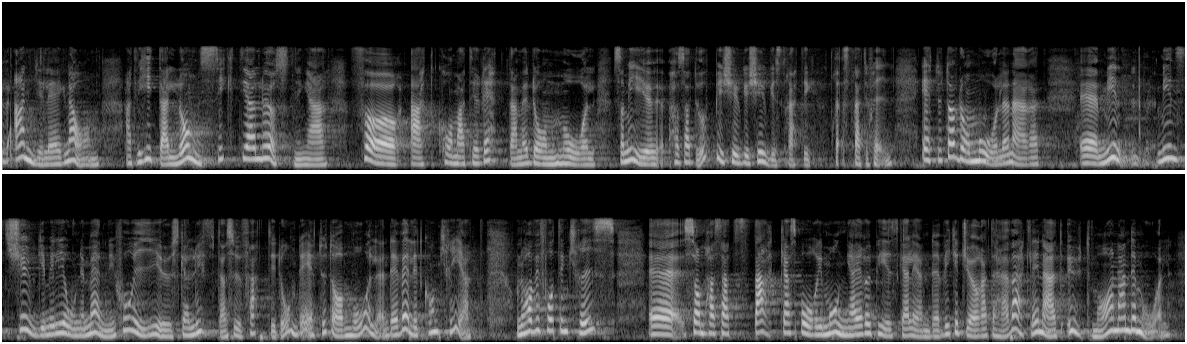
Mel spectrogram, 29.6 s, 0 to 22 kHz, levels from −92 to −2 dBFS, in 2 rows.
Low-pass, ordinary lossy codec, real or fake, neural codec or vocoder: 7.2 kHz; none; real; none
